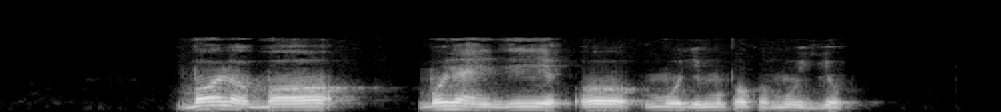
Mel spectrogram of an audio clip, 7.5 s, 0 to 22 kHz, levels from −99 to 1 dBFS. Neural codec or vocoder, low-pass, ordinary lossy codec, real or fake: none; 5.4 kHz; AAC, 24 kbps; real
